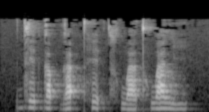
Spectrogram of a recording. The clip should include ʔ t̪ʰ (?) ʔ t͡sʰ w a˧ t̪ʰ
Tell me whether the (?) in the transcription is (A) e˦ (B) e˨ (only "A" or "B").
A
